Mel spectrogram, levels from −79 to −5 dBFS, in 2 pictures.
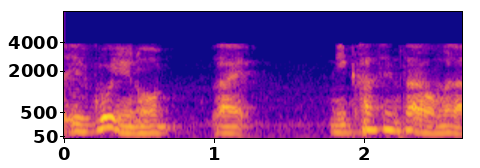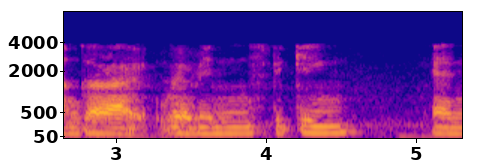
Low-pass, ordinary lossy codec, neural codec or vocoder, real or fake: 7.2 kHz; AAC, 16 kbps; codec, 16 kHz, 16 kbps, FunCodec, trained on Chinese and English, 50 frames a second; fake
